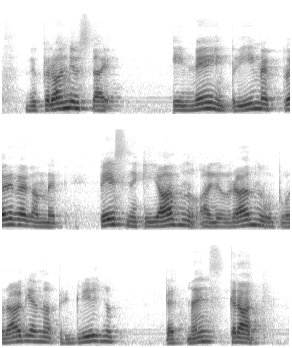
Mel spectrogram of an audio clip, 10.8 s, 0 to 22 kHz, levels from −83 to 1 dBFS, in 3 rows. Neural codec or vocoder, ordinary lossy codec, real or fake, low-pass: codec, 32 kHz, 1.9 kbps, SNAC; none; fake; 14.4 kHz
